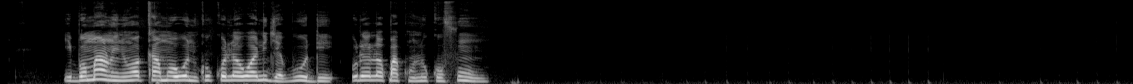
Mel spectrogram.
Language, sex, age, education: Yoruba, male, 15-29, secondary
